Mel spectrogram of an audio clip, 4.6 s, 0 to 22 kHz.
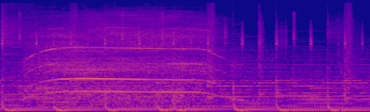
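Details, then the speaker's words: Riccar R27CV cordless upright vacuum with serpentine lifetime belt on a sensor: motor whine climbs at start then winds down and cuts out within about three seconds, red light on; brushroll jam triggers auto shutoff protection. "So, if we suck up something like the edge of a rug or a shoelace or the corner of something and it snags and it would normally like burn in a vacuum cleaner, this one's just going to shut down."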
